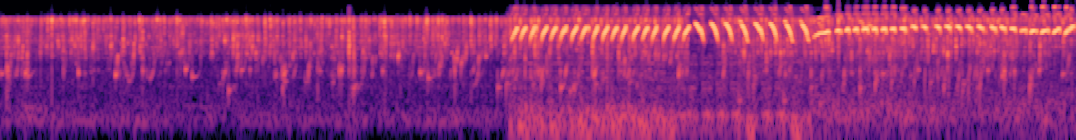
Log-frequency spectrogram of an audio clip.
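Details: White-eye decoy song, likened to a canary, used to make birds open their beaks and sing: after five seconds of trickling hiss, rapid high arched whistles burst in, then settle into a fast, level trill.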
